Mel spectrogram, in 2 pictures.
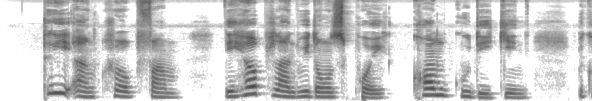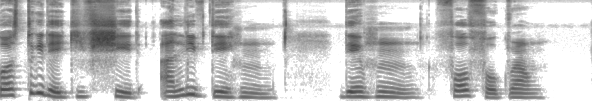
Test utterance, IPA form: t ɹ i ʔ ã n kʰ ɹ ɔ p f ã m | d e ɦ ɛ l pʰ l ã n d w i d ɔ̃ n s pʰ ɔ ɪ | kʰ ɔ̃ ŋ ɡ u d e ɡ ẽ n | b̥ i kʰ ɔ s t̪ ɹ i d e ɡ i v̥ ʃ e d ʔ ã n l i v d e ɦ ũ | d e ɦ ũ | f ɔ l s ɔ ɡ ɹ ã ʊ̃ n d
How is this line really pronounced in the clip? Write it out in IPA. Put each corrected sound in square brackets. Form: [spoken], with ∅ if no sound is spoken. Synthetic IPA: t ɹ i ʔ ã n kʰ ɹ ɔ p f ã m | d e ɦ ɛ l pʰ l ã n d w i d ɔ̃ n s pʰ ɔ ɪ | kʰ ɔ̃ [m] ɡ u d e ɡ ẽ n | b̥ i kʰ ɔ s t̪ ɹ i d e ɡ i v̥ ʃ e d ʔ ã n l i v d e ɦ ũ | d e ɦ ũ | f ɔ l [f] ɔ ɡ ɹ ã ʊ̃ n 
